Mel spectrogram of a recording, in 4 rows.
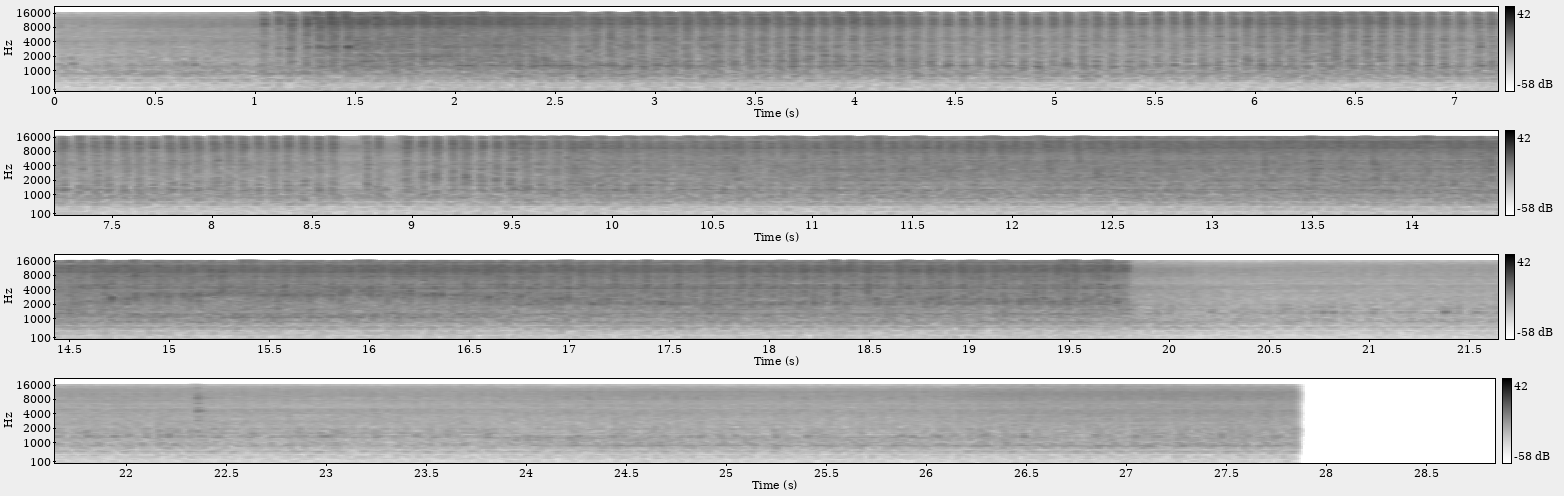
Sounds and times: sanding 1.0 - 19.9

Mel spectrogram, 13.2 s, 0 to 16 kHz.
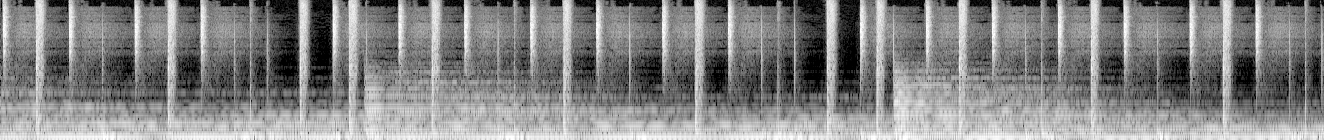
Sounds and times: drums 0.0 - 13.2
synthesizer 0.0 - 13.2

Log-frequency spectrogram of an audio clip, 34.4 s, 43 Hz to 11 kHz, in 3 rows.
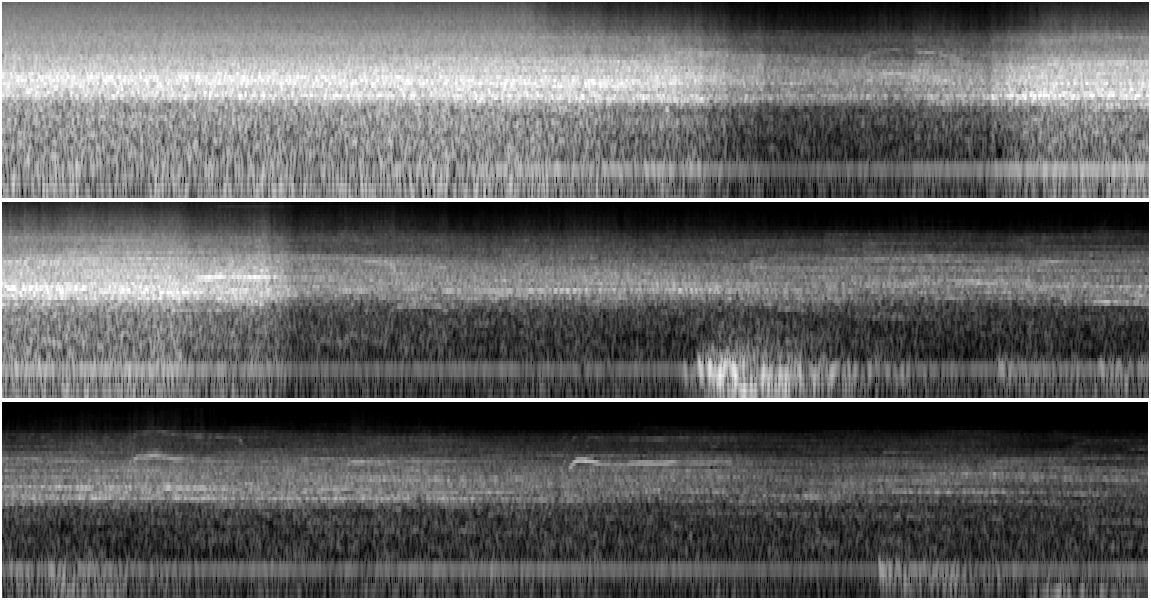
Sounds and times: Mass scream 0.0 - 7.4
Mass scream 18.3 - 22.1

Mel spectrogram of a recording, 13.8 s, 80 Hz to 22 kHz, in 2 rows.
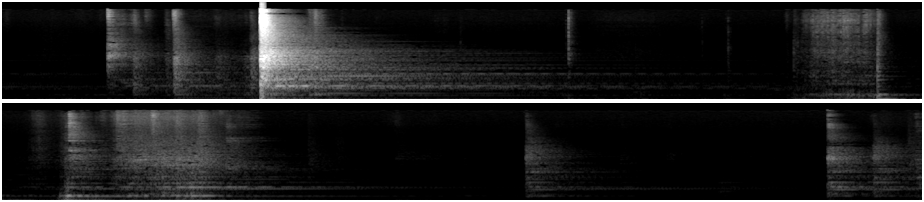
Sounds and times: Hitting metal barrel with prick punch 2.0 - 3.5

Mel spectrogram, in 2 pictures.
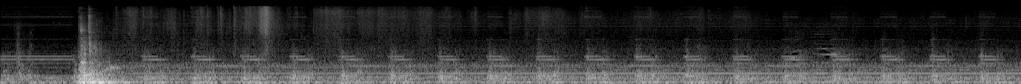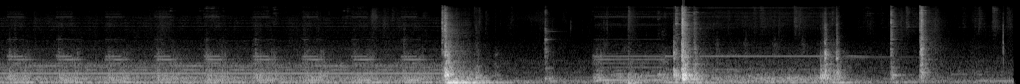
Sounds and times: machine that slices bread into pieces 0.0 - 15.0

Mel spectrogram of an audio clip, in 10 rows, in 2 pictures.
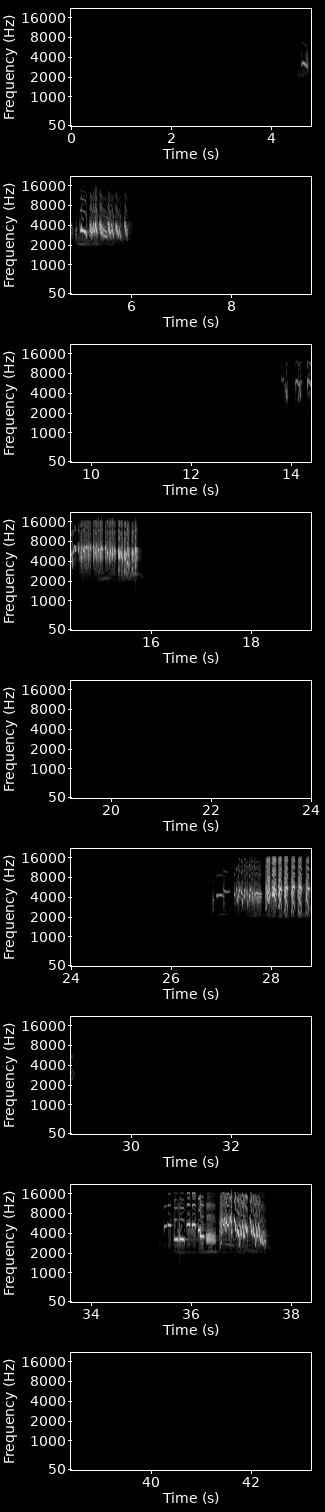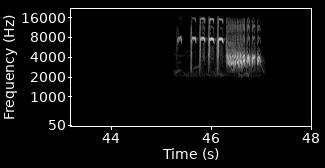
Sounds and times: robin birdsong 4.6 - 6.0
robin birdsong 13.8 - 15.8
robin birdsong 26.8 - 28.8
robin birdsong 35.4 - 37.6
robin birdsong 45.3 - 47.1

